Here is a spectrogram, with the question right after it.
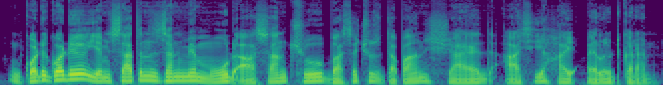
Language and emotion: Kashmiri, neutral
